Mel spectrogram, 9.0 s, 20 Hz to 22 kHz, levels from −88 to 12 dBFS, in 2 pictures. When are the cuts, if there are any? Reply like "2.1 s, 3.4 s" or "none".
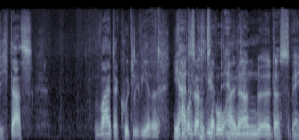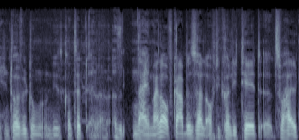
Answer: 4.3 s, 6.3 s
